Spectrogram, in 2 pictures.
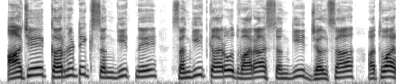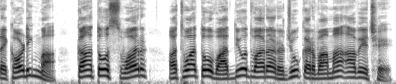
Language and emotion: Gujarati, neutral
